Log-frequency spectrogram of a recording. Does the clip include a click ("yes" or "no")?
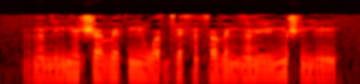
no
